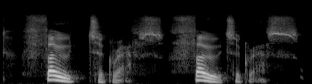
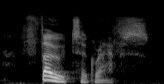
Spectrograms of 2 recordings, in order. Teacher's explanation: So the stress is on the pho. So therefore, the T-O becomes not ta, but ta, photographs.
